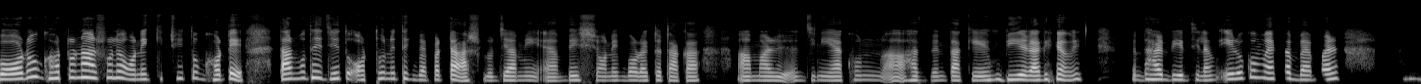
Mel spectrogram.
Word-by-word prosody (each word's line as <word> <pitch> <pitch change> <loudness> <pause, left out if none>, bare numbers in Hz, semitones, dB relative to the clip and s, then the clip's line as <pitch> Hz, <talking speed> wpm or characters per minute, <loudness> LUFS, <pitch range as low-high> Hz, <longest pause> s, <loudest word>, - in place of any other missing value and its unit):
বড় 250 +5 +7 0.2
ঘটনা 315 +3 +3
আসলে 310 +1 0
অনেক 240 +1 -1
কিছুই 280 +1 -8
তো - - -1
ঘটে। 230 +3 +3 0.5
তার 245 +1 +8
মধ্যে 300 +1 +2
যেহেতু 265 +1 0
অর্থনৈতিক 265 +2 -4
ব্যাপারটা 215 +2 +2
আসলো 180 - -9
যে - - -2
আমি 195 +1 -8 0.2
এ - - -2 0.2
বেশ 200 0 -2 0.2
অনেক 190 +1 -7
বড় 195 -1 0
একটা 195 +1 -4
টাকা 180 +1 0 0.6
আমার 190 0 -1 0.4
যিনি 195 -1 -9 0.2
এখন 210 +3 -11 0.3
অ - - -1 0.2
হাসব্যান্ড 185 0 -5
তাকে 190 0 -2 0.3
বিয়ের 220 -1 +4
আগে 230 +3 -2 0.2
আমি 205 +4 -3 0.7
ধার 230 0 +4
দিয়েছিলাম 210 -1 -2 0.2
এরকম 275 +6 0
একটা 280 +2 0
ব্যাপার, 220 +2 +2 0.7
হু 250 - -19
220 Hz, 150 wpm, -21 LUFS, 195-265 Hz, 0.7 s, তার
